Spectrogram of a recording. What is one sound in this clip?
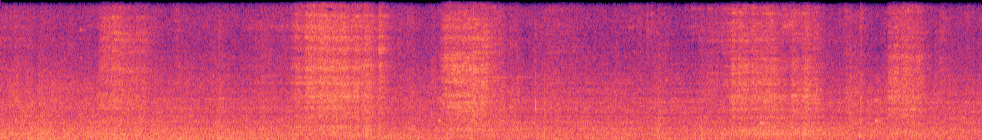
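Metal wheels squeal and screech against the rails now and then.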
